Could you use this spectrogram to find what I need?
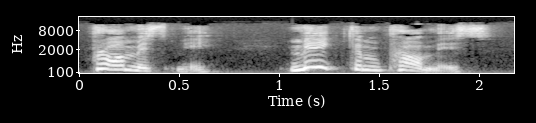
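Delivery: a desperate, dramatic plea; imploring. A narrator's reading. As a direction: beg him to make them swear it. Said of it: "she implored".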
